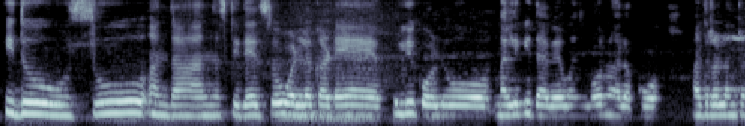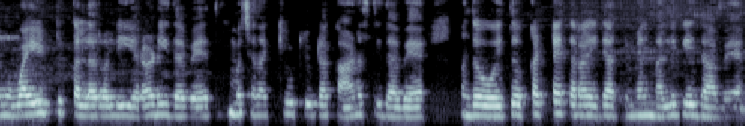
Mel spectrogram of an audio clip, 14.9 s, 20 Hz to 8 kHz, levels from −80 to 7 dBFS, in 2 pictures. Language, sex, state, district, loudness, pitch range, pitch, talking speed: Kannada, female, Karnataka, Chamarajanagar, -16 LUFS, 190-210 Hz, 200 Hz, 120 wpm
